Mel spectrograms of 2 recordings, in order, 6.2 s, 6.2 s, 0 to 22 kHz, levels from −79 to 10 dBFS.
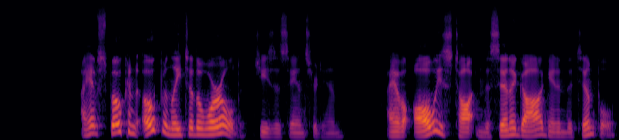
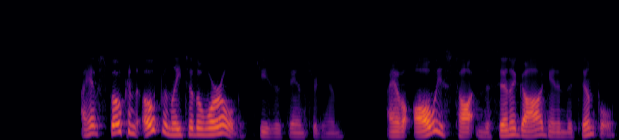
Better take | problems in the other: first | muffled; very; fading above 3 kHz

